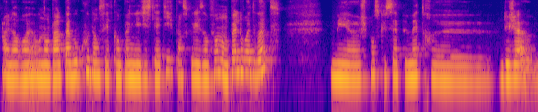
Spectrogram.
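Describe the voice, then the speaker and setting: Forties woman, political guest, halting casual talk, mid pitch. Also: steady tone, dark tone. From eastern France. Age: 40s. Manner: hesitant, many fillers, laughs easily. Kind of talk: casual chat on a live stream.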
